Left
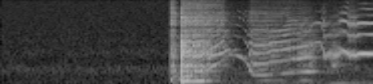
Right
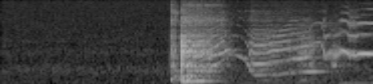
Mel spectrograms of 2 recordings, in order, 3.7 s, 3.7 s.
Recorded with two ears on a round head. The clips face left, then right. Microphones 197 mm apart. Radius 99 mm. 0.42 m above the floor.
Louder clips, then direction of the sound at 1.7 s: Left 3 dB; 55° left (ahead or behind).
